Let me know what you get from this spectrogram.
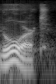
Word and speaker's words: Ort: Wart. It's O-R-T. It's not very hard to pronounce. – Yeah, I said Ort. – Ort, all right. Well, you asked me how to pronounce it. It's the simplest name ever.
